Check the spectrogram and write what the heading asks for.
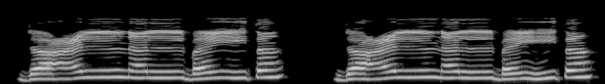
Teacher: वइज़ जअलनल बैत, यहाँ पर देखें जो लफ्ज़ है जअलनल बैत, इसमें जीम के बाद आइन है, आइन की हम हलक से अदायगी करेंगे, आइन की जगह हमज़ा नहीं पढ़ेंगे।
